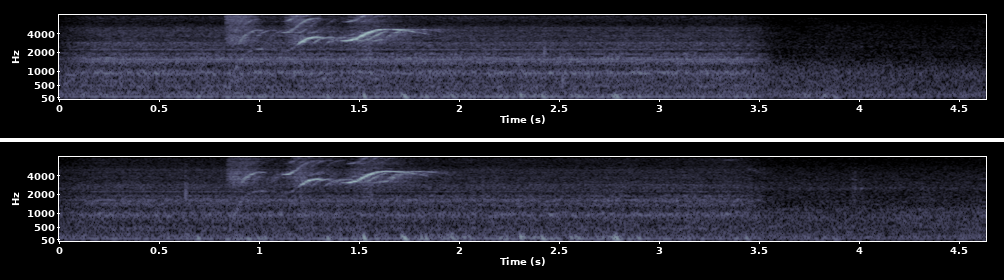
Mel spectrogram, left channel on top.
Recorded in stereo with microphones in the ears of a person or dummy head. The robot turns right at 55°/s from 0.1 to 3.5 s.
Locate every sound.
0.8 s a siren: 80° left, 2.5 m; by 1.9 s 15° left (ahead or behind), 1.4 m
